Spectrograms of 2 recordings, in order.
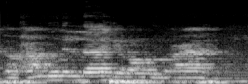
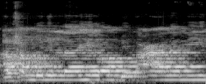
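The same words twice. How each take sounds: First: It stops with a pause after the phrase. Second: It runs straight on into the next verse.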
